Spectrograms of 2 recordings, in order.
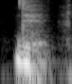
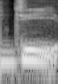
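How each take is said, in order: First: The consonant is said alone with no vowel. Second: The consonant is followed by an ee vowel. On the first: The speaker calls it right. "لا د د د" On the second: The speaker calls it wrong. "مش دي على كسر"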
